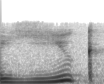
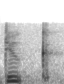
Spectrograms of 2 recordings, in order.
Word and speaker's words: Duke: I heard her say y uke instead of Duke Street. Sounded like a Y instead of that D. It should be a D. Duke Street.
